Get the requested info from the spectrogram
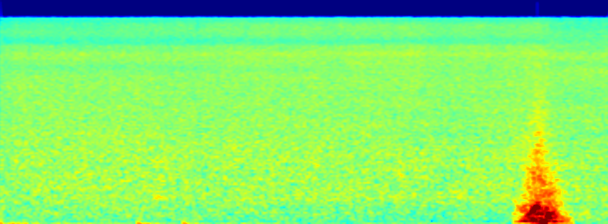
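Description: Steady rushing noise of a man-made waterfall, with one short low thump about five seconds in.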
